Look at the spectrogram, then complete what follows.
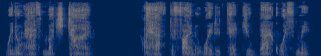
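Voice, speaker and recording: A man voicing an intense, desperate man out of his own time in an audiobook drama, speaking with low, forceful urgency. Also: sing-song, moderate pace, gravelly, husky, dry recording, clean studio sound, exaggerated voice. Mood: urgent, pleading. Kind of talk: dramatic audiobook character dialogue.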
